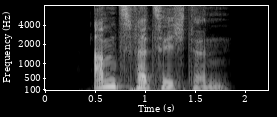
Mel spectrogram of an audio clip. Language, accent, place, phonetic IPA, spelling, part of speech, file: German, Germany, Berlin, [ˈamt͡sfɛɐ̯ˌt͡sɪçtn̩], Amtsverzichten, noun, De-Amtsverzichten.ogg
- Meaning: dative plural of Amtsverzicht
